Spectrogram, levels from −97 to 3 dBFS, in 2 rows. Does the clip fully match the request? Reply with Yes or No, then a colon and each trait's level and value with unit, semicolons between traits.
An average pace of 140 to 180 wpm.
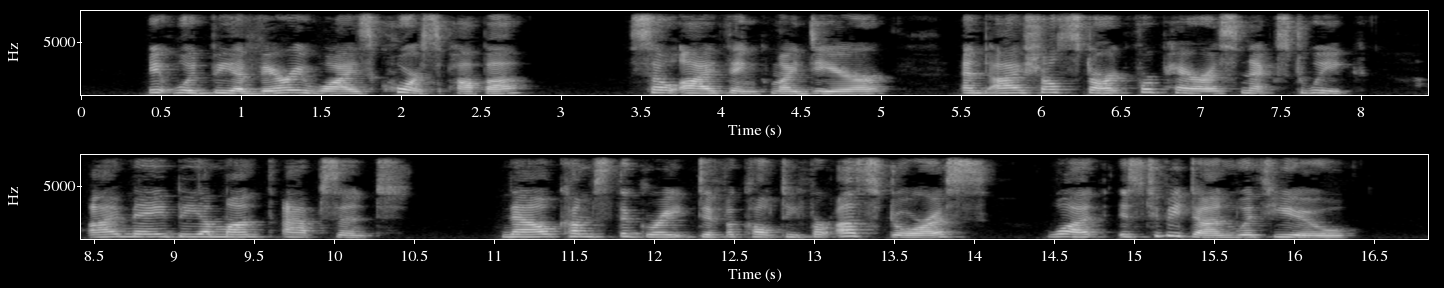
Yes: average, 150 wpm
